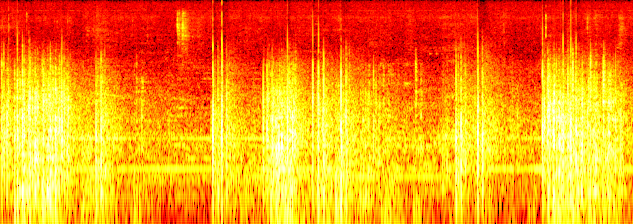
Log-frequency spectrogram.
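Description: Fireworks display: sharp bangs, each followed by a dense burst of crackling. These come in three clusters, at the start, about three seconds in and about seven seconds in.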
